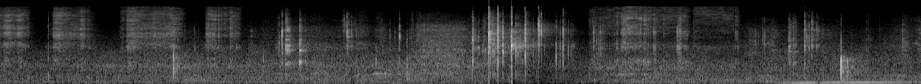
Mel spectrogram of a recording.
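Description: Aerosol can of copper grease spraying in several short hisses as it is applied to a flange's seating surface, with a few sharp clicks about five seconds in. A faint low hum starts near the end.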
